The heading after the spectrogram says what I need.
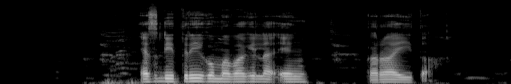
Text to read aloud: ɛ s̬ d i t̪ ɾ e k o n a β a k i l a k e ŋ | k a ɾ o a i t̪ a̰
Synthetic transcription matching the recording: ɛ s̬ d i t̪ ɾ i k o m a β a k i l a ʔ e ŋ | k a ɾ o a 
